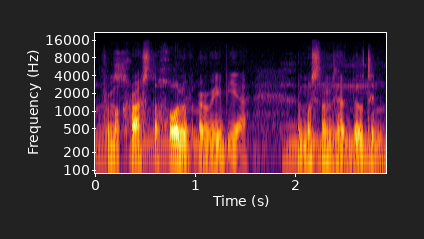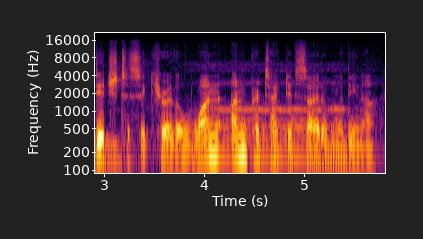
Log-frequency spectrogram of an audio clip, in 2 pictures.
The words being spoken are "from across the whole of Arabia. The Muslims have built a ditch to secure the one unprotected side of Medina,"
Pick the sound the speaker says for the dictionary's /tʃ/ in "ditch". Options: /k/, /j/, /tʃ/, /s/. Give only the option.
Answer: /tʃ/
